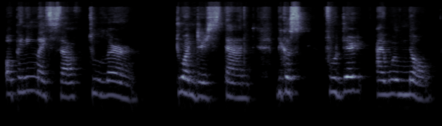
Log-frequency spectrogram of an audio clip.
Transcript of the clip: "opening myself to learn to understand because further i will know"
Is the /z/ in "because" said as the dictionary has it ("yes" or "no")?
no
